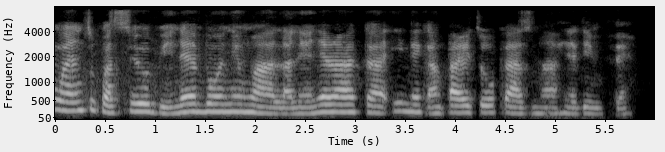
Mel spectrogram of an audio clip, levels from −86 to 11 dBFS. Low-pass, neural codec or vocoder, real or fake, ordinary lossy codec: 7.2 kHz; codec, 16 kHz, 4 kbps, FreqCodec, smaller model; fake; AAC, 32 kbps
